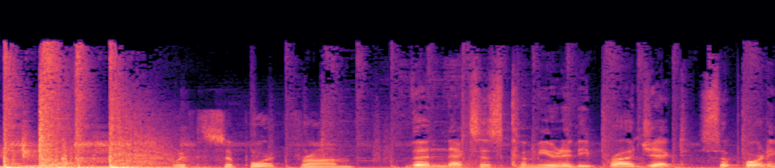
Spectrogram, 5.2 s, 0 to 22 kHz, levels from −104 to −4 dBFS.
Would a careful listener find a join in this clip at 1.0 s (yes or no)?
yes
